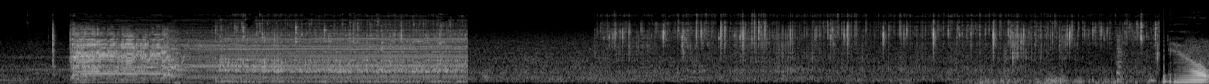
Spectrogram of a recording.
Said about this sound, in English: right now I do have the water draining through the truck bed onto the ground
